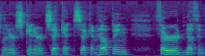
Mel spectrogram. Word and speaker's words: Lynyrd Skynyrd: is their fourth album their first self title pronounced leonard skinner second second helping third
